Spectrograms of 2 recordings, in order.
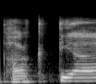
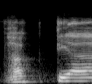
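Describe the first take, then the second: The two takes are said the same way.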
